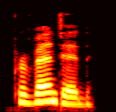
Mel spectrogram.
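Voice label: "prevented", British English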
